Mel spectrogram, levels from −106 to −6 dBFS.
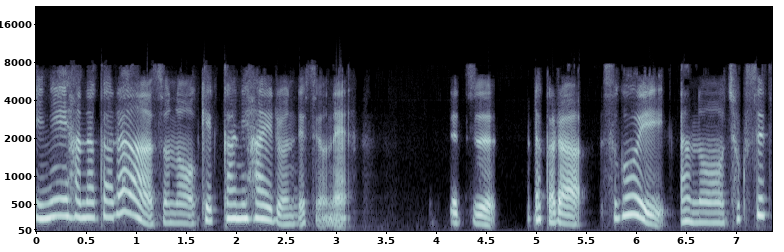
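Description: The speech shows no technical faults, arriving through a Bluetooth mSBC headset link that carries it as wideband audio up to about 8 kHz, as that codec is designed to do.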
